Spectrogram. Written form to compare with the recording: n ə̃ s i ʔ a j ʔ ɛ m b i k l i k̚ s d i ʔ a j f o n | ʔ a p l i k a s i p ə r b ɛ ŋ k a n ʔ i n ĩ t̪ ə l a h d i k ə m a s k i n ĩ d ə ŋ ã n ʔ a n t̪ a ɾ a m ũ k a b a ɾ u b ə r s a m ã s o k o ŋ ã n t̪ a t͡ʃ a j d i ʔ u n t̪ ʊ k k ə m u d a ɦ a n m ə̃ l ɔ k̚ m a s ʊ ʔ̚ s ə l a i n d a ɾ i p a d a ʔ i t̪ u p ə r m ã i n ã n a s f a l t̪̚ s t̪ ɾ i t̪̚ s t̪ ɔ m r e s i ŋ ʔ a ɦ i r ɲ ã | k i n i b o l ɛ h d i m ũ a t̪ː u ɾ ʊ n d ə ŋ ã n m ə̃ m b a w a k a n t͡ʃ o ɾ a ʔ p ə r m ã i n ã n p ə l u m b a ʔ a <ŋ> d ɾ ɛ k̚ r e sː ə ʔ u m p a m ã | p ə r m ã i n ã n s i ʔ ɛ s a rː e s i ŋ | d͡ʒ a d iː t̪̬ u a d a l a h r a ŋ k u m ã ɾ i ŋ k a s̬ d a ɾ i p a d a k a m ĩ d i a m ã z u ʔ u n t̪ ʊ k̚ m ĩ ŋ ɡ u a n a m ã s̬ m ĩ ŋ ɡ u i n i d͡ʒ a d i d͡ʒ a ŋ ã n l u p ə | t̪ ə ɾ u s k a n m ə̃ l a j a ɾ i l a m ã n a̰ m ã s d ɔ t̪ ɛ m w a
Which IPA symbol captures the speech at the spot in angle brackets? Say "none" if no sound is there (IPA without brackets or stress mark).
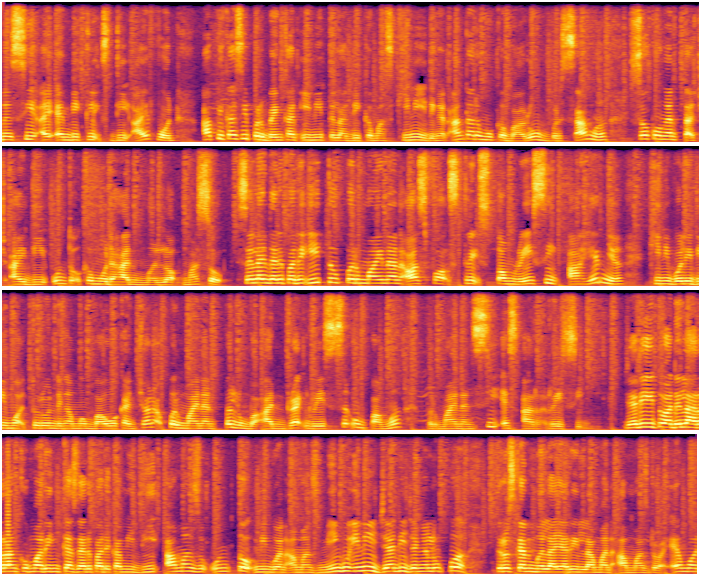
n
